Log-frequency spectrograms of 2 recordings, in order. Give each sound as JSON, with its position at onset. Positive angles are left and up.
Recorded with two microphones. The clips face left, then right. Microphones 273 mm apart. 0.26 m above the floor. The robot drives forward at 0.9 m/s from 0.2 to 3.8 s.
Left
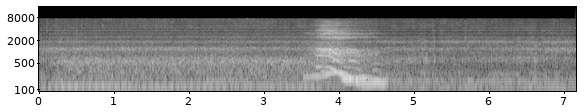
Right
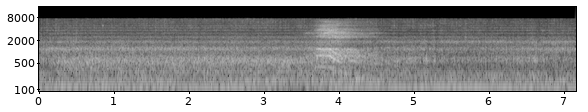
{"t": 3.5, "sound": "a gasp", "side_deg": 50, "distance_m": 0.7}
